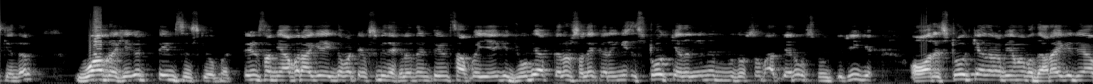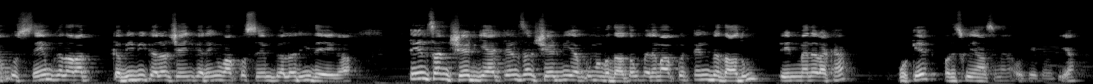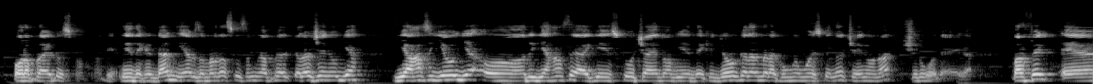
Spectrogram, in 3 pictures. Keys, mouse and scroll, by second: 30.9 double click, 32.2 double click.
